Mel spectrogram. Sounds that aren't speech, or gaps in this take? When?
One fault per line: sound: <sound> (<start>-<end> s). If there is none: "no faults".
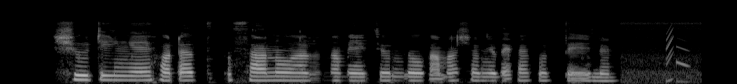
sound: chirp (6.7-6.9 s)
